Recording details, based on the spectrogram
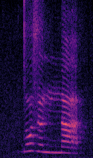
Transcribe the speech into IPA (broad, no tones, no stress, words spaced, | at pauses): dɔzœnːa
